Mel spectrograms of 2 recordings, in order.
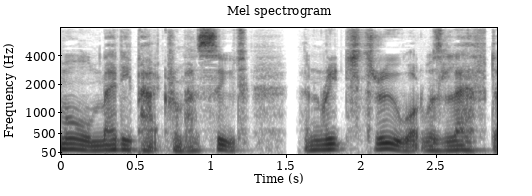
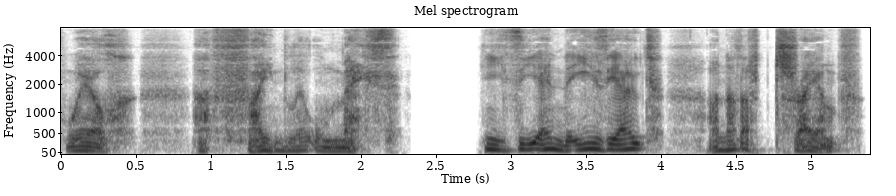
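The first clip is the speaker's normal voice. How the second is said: shaking voice. A narrator's reading. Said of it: "his voice shaking".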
